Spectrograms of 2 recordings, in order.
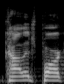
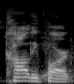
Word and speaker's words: College Park: It's not. I know College Park is what it's referencing to, but it's Collie Park. It's Collie. That's how you pronounce it.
